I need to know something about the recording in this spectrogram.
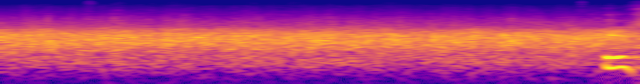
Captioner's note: applause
